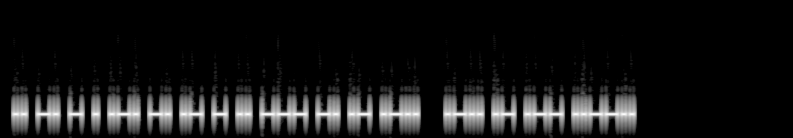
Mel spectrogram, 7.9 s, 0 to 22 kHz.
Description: Morse code, heard as a keyed tone, about 30 wpm, 700 Hz. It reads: INTERNATIONAL LAW?
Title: Sentences from Top 1000 Words - Review Part 4 - 30wpm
